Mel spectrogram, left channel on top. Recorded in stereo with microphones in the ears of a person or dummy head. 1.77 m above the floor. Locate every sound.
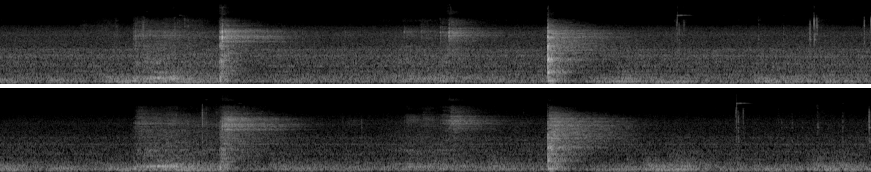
1.3 s a drawer: 30° left (ahead or behind), 1.1 m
